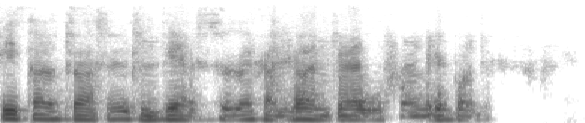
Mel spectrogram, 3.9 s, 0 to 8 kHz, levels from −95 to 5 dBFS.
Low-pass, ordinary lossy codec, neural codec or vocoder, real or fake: 7.2 kHz; Opus, 16 kbps; codec, 44.1 kHz, 1.7 kbps, Pupu-Codec; fake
